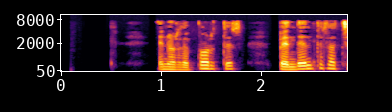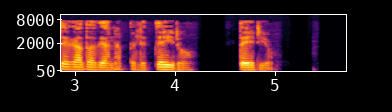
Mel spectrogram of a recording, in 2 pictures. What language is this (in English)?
Galician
